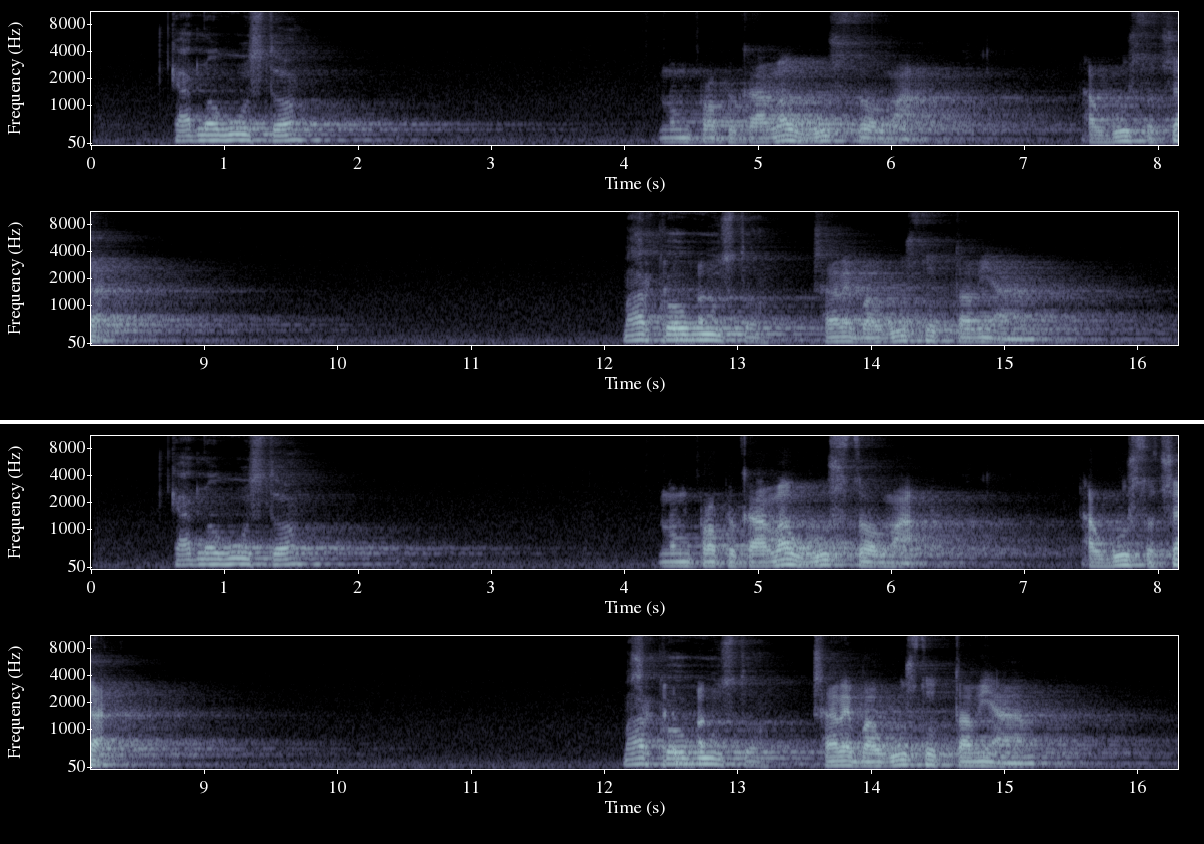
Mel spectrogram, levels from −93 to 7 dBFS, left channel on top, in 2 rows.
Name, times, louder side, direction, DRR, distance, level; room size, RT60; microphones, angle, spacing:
voice 1, 0.6-1.6 12.1-13.2, left 1 dB, 5° left, 7 dB, 0.4 m, -28 dB
voice 2, 4.3-6.2 7.4-8.3 12.5-12.6 13.6-15.2, right 4 dB, 45° right, 8 dB, 0.5 m, -28 dB
15.0 x 10.5 x 5.9 m, 2.9 s
head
